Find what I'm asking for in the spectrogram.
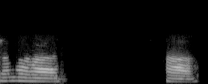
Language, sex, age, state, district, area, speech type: Sindhi, male, 18-30, Gujarat, Surat, urban, conversation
